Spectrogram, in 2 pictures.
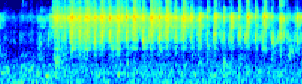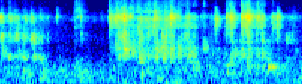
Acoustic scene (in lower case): restroom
